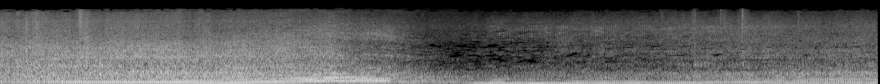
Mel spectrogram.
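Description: A bus engine approaching and passing close by, its pitch climbing as it nears. It is loudest just before it goes past about four seconds in, then drops away sharply. A quieter, steady engine of a following van remains.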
